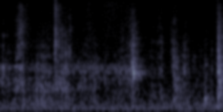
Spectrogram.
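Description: Faint handling noise of small items being moved about: a few light clicks and rustles, the sharpest a little past halfway.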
